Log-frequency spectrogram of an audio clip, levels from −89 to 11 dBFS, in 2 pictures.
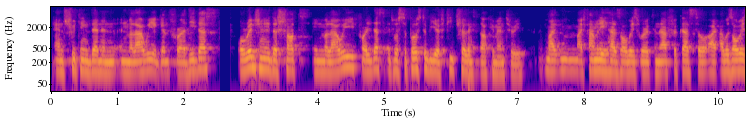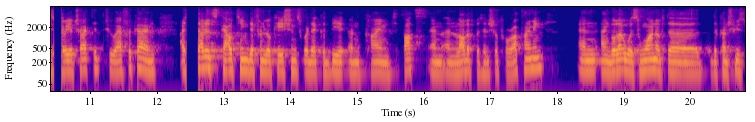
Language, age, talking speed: English, 30-49, 200 wpm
